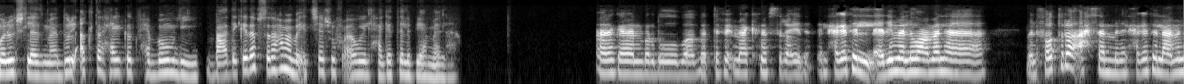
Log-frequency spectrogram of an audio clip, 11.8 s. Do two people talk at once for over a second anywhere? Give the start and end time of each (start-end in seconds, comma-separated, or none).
none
